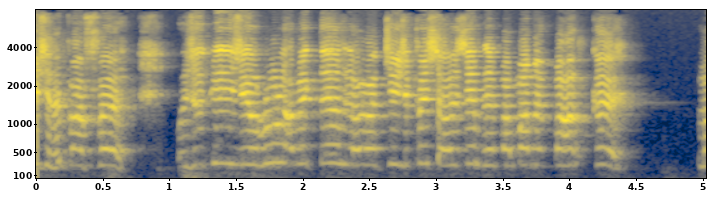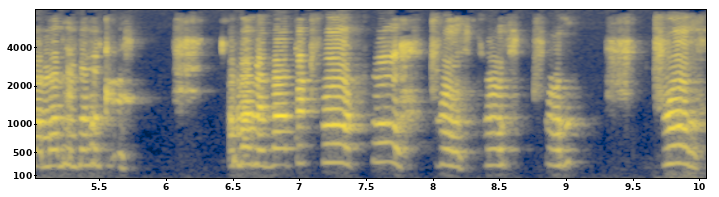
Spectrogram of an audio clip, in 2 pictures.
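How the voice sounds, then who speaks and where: Grieving man from Cameroon, pleading, fast and bright interview voice. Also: very high voice. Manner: pleading, repeats phrases. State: grieving, near tears. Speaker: interview guest. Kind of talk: emotional interview testimony.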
